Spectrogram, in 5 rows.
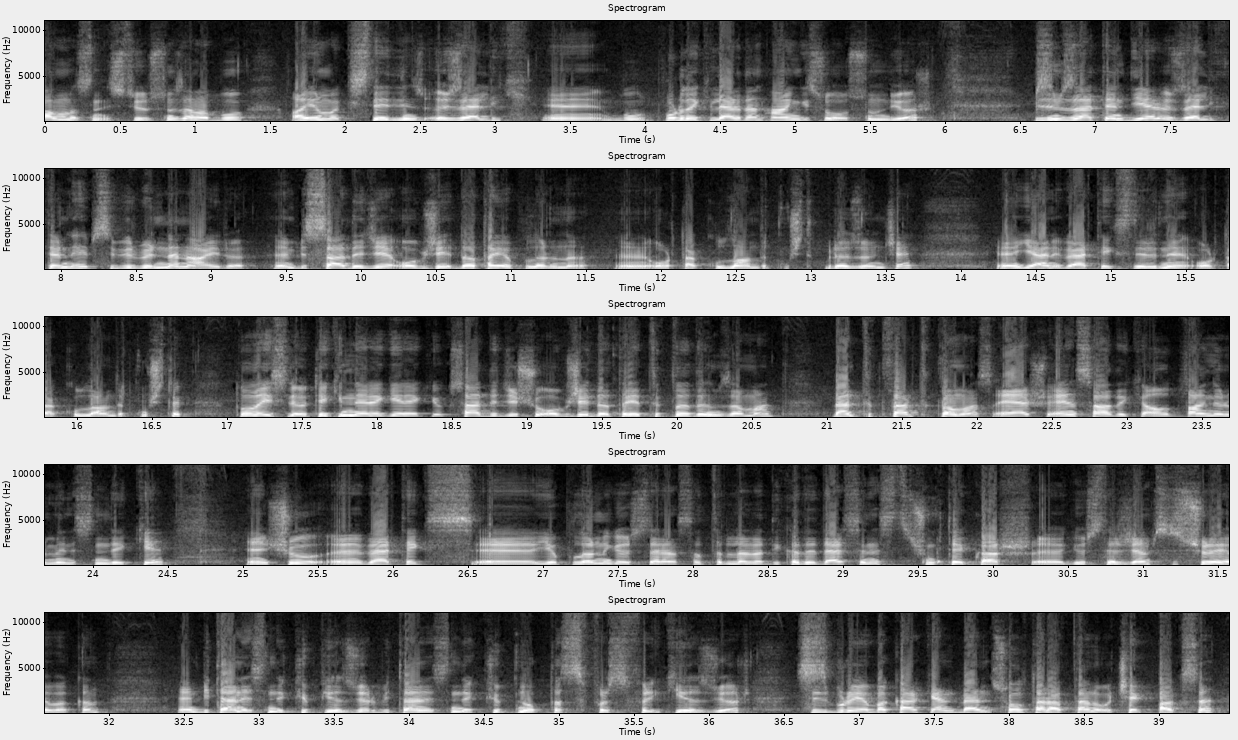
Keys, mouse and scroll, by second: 19.4-21.4 drag.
